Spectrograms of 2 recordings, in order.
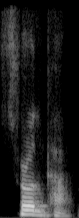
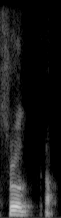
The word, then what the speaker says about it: শ্রদ্ধা: হবে সবাই আমাদের আপনজন এই যে ঋকারের মত আরেকটাও কি রফলা রফলাটাও অনেকে উচ্চারণ করতে আসলে বেশিরভাগই উচ্চারণ করতে পারে কিন্তু আসলে অসচেতনতার জন্য বা কনশাসনেসের থাকে না কনশাসনেস সেজন্য অনেক সময় ভুল হয় শ্রদ্ধা তালবসয় রফ শ্রদ্ধা আমাদের আছে নানা ধরনের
